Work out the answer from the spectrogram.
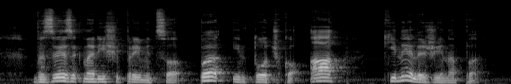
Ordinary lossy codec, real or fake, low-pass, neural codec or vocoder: none; fake; 14.4 kHz; vocoder, 48 kHz, 128 mel bands, Vocos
